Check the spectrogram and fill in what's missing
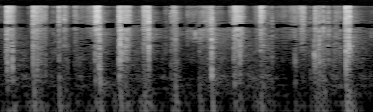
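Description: Playing cards are shuffled and drawn close by, a quick run of crisp riffling snaps and flicks repeating in an uneven rhythm, with no voices.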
